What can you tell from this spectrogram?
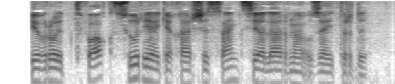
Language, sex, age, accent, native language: Uzbek, male, 19-29, Surxondaryo, Uzbek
